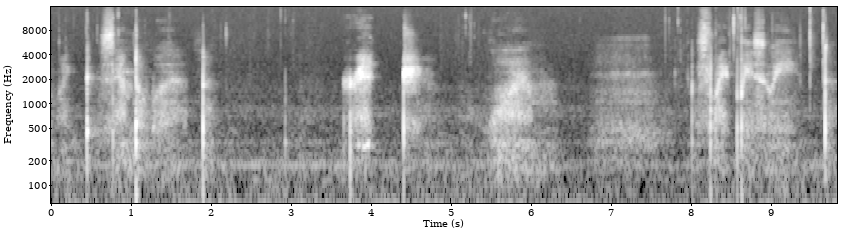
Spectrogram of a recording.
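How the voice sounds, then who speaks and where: A woman voicing a seductive, predatory female vampire mentor in a breathy whispered ASMR roleplay, with lingering, deliberate phrasing. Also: medium pitch. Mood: hushed, sinister relish.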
